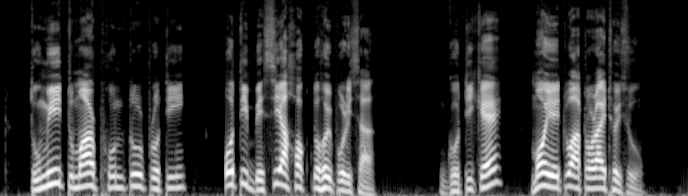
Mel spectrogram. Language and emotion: Assamese, angry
